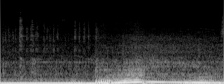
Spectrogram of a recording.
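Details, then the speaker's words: Mazda MX-5 Miata just converted to a standalone ME221 ECU, first start: steady idle, then a throttle blip rises with a slight stutter and brief hesitation before the revs pick up and fall back; possibly TPS-related, cause unconfirmed. "she's perfect to just stumble a bit but he's running if I'm gonna get long enough to press the accelerator looking at things or you can hear it you just stop a little bit"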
